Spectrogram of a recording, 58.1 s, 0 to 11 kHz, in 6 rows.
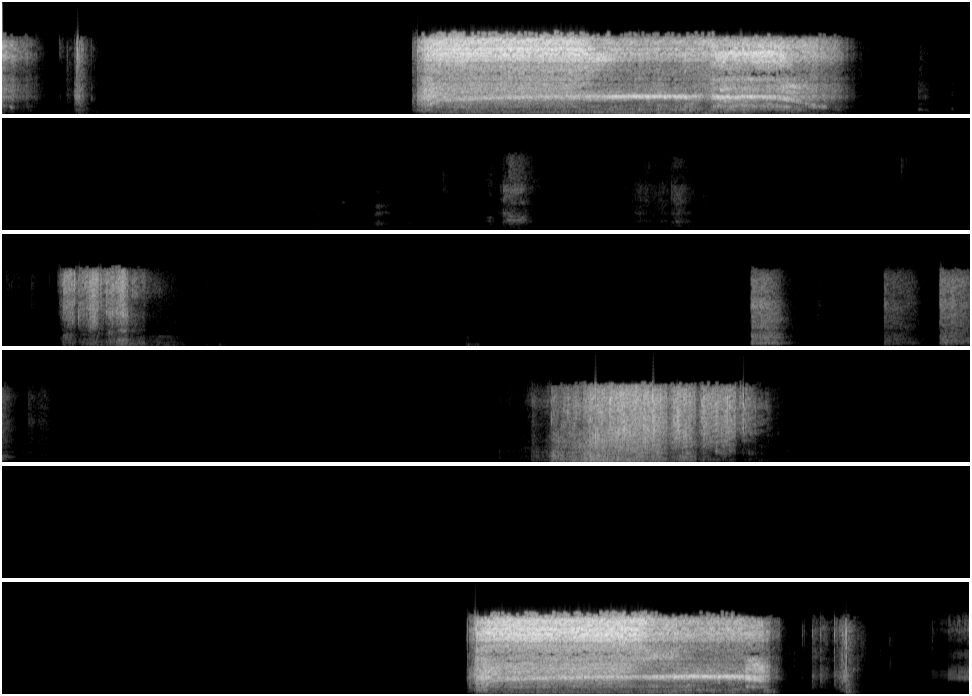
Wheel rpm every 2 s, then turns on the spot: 30, 0, 170, 200, 10, 0, 0, 0, 0, 0, 0, 0, 0, 0, 0, 0, 0, 0, 0, 0, 0, 0, 0, 0, 0, 0, 60, 210, 20.
56-58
